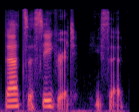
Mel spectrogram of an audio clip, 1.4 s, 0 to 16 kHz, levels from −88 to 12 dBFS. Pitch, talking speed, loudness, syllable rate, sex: 195 Hz, 215 wpm, -22 LUFS, 5.4 syllables/s, female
